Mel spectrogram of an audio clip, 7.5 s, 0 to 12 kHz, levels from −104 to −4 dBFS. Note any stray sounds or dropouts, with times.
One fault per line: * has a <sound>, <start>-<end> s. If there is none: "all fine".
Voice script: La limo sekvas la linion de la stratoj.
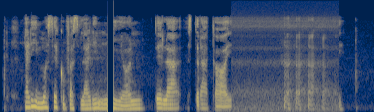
* has a dropout, 2.1-2.3 s
* has a laugh, 5.6-6.8 s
